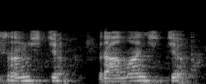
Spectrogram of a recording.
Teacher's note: There will be no Nakara pronunciation, there will be a nasalization. Nakara will drop off and give way to a nasalization and a sibilant.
